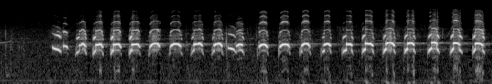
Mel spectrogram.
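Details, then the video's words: Osprey calling at the Hog Island nest while intruding ospreys are about, May 2021: loud, strident, repeated piping yelps, around two to three per second in a steady insistent series after a brief quiet start. "Intruding Ospreys"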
